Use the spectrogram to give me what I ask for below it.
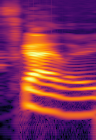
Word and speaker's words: Schuyler: Schuyler, yeah.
